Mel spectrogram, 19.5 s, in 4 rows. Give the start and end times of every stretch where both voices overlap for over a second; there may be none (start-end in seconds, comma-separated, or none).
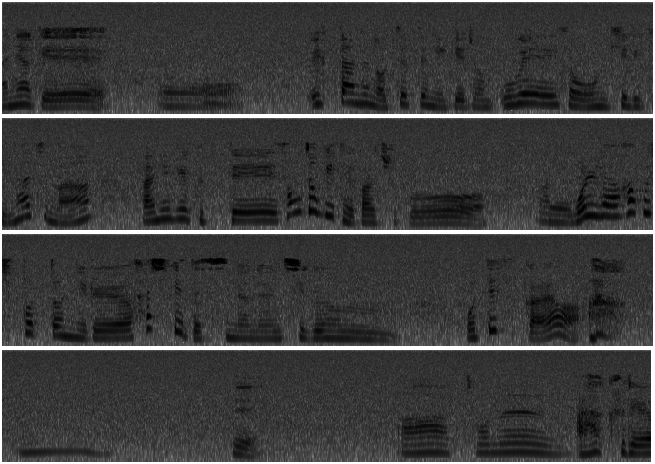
none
